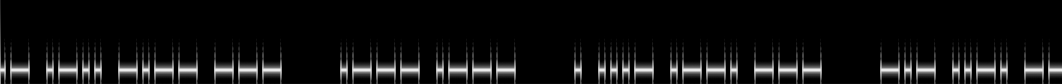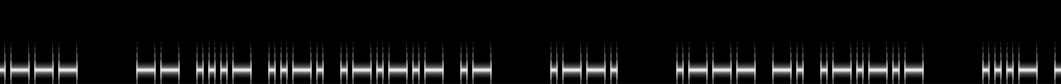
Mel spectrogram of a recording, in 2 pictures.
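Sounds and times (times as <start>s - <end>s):
Koch Morse code beeps: 0.0s - 2.8s, 3.4s - 5.2s, 6.0s - 8.2s, 8.8s - 11.4s, 12.0s - 15.6s, 16.2s - 16.8s, 17.4s - 19.9s, 20.5s - 21.2s.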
